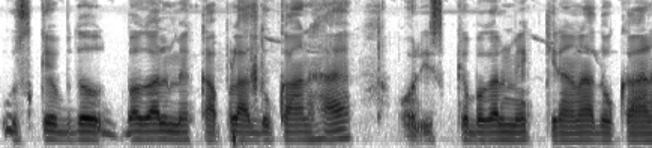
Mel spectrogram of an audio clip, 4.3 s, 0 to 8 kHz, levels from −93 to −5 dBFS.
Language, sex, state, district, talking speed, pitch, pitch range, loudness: Hindi, male, Jharkhand, Palamu, 195 wpm, 115 Hz, 110-115 Hz, -18 LUFS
